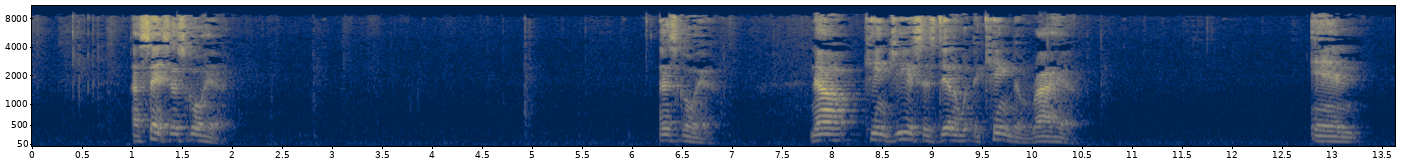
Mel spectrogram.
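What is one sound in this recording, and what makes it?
A young man reads aloud close to a microphone, in short bursts with pauses.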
